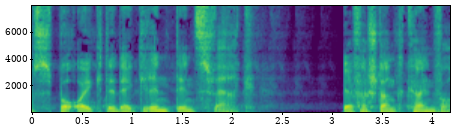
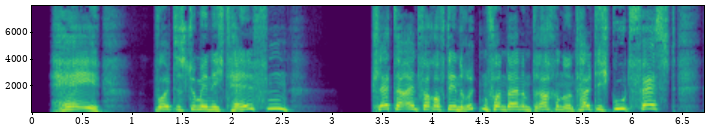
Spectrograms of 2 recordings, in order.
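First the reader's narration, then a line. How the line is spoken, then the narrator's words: Calling out. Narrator (German): rief Henry ihm zu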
